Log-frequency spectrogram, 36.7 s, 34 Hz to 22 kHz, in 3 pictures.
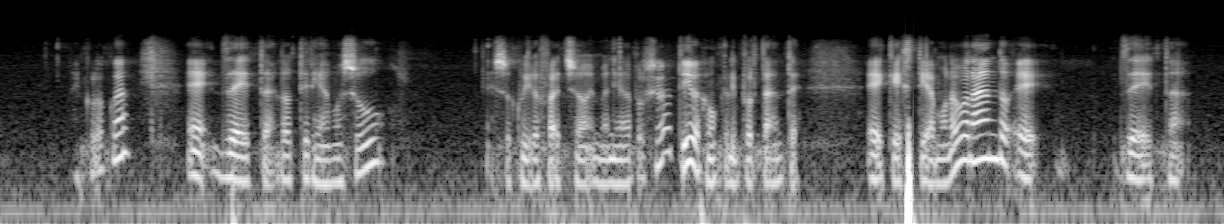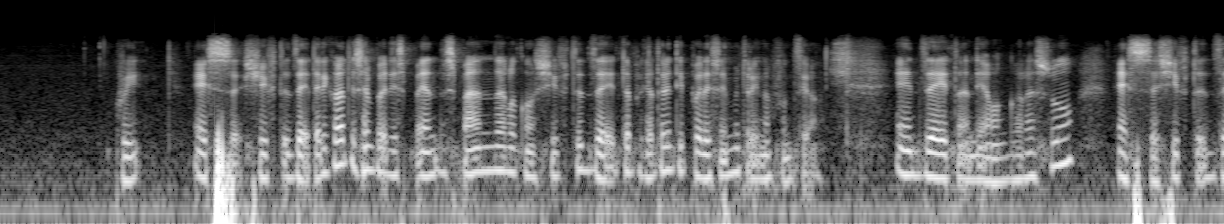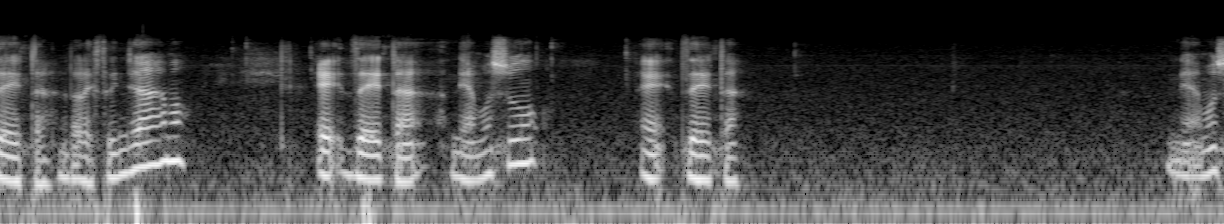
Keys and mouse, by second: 0.9 e, 9.3 e, 13.3 s, 19.7 e, 22.5 s, 26.8 e, 29.9 e.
